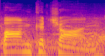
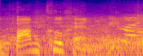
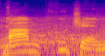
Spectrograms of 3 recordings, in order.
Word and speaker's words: Baumkuchen: Definitely not Bomb Kachan. How do you pronounce it? I think it would be Baumkuchen, which would be German. It's a German cake.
